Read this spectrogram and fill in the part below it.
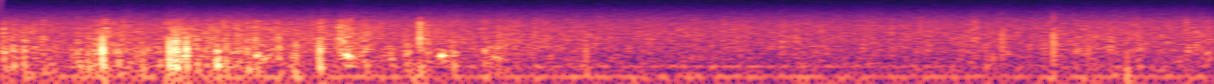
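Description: Horse hooves clop on dirt.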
